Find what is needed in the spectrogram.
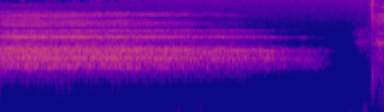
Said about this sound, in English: Inhale through your nose. Exhale out the mouth.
